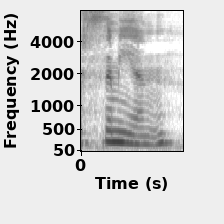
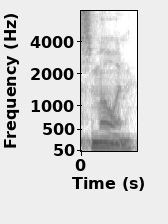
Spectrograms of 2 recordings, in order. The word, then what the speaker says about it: Simeon: Not Samoan.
